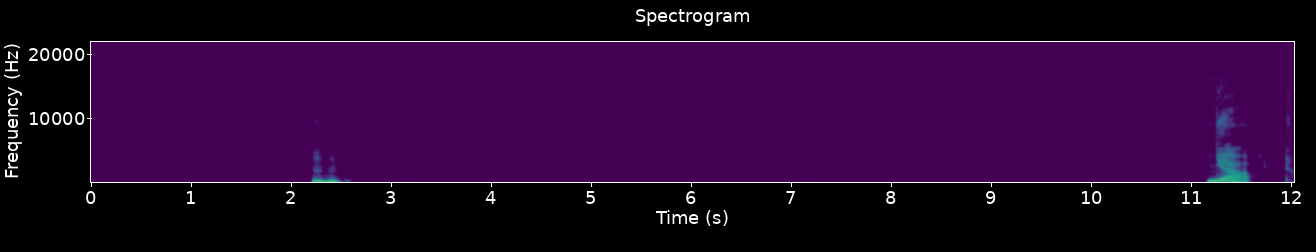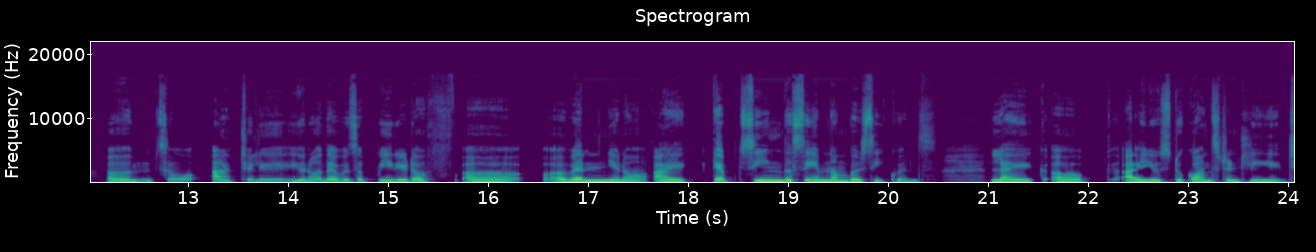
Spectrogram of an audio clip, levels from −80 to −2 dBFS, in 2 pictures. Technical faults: none

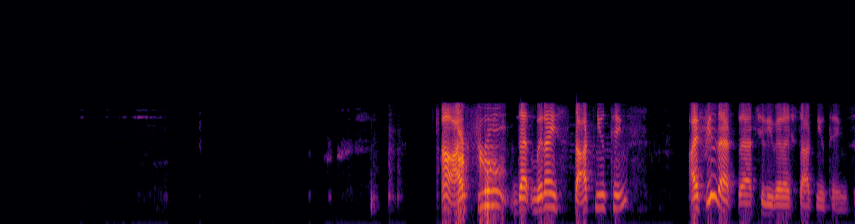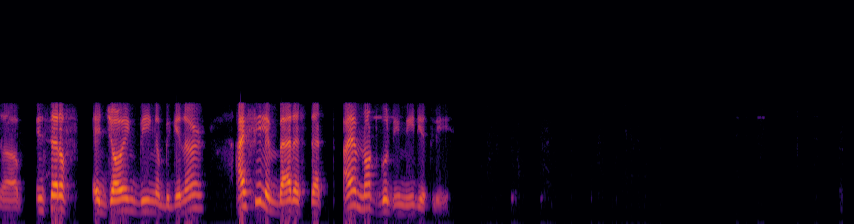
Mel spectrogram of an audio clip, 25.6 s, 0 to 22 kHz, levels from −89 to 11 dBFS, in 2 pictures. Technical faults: codec payload misread

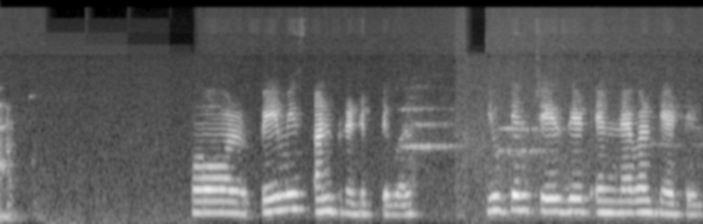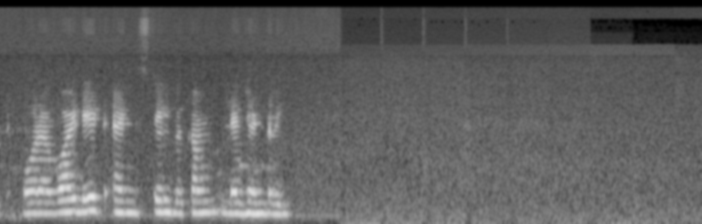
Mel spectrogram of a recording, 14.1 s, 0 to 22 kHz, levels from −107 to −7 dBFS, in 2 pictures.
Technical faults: comfort noise in place of the background; sound dropped by the voice detector

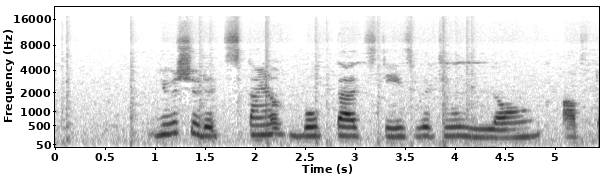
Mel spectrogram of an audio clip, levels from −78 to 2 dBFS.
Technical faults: noise suppressor artifacts

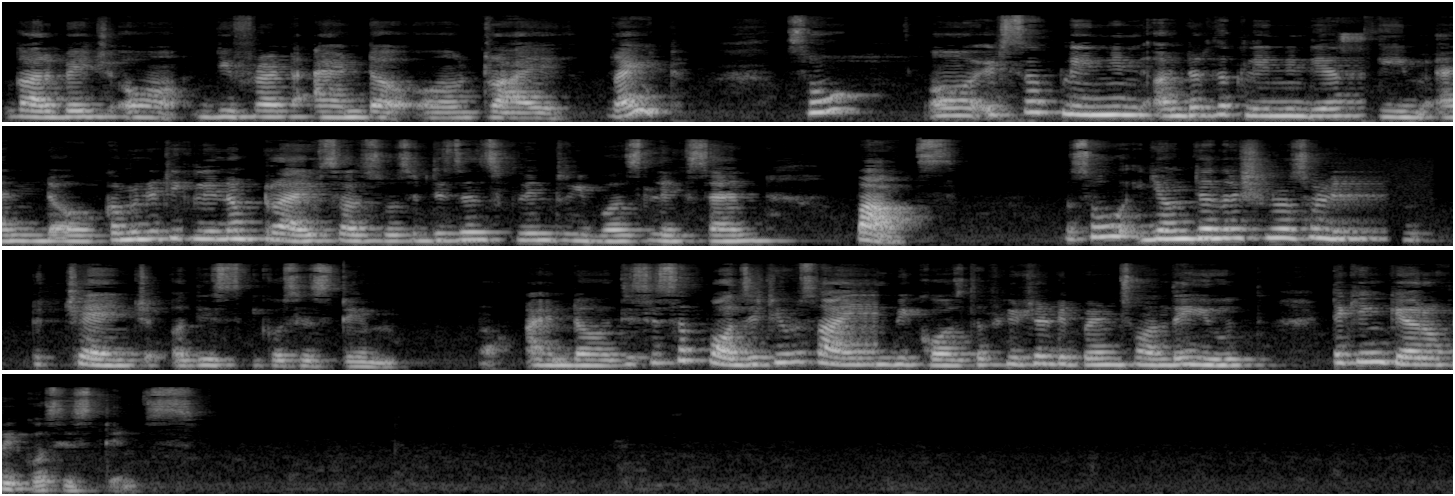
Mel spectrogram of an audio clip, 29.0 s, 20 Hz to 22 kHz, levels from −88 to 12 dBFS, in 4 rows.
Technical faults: AAC frame loss with concealment

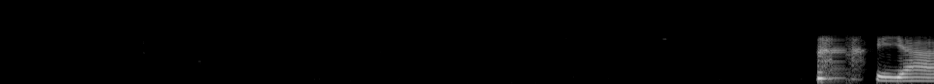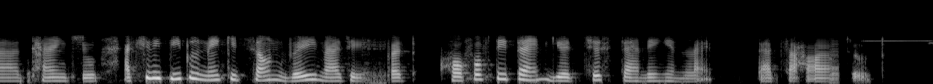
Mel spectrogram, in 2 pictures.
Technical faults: iLBC codec; lost iLBC frames

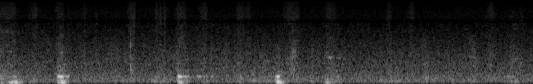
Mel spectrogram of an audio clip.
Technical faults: none

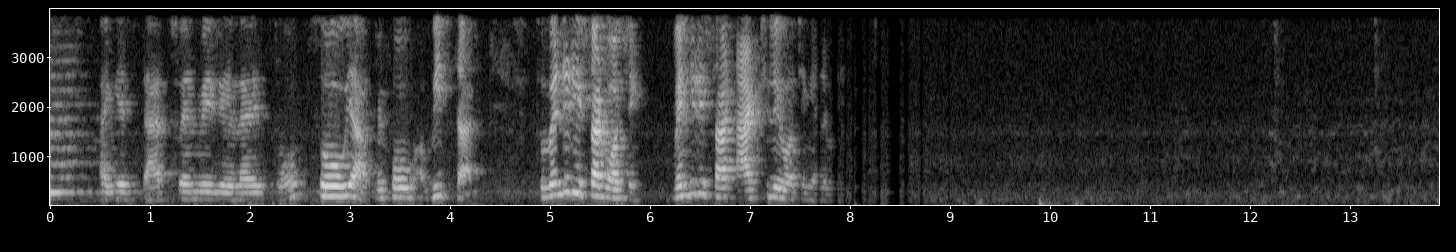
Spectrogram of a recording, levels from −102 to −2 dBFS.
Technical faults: repeated packet loss (robotic sound)

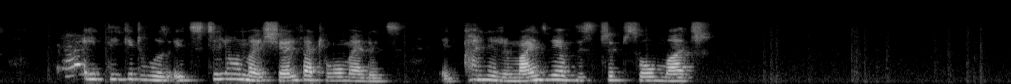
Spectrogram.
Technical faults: none

